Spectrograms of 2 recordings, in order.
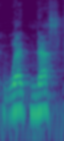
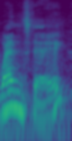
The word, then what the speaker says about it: Wednesday: words we we were we were frequently calling it wet nest a wet nest days how it's spelled but it's called Wednesday after Wednesday comes Thursday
